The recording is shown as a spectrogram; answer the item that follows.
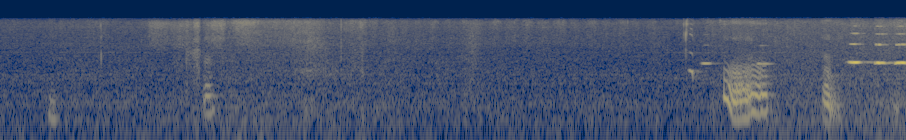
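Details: A four-and-a-half-week-old Alaskan Malamute puppy being petted: faint soft murmurs, then a loud, strained, nasal whimper under a second long, followed by a few shorter yelps and thin, high squeaks.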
